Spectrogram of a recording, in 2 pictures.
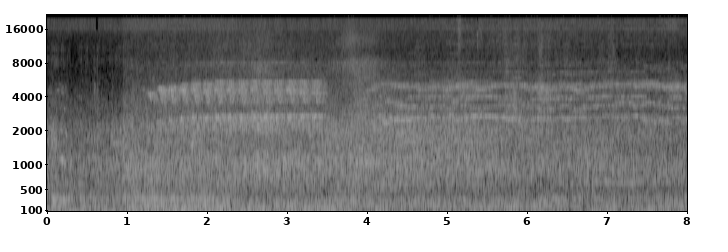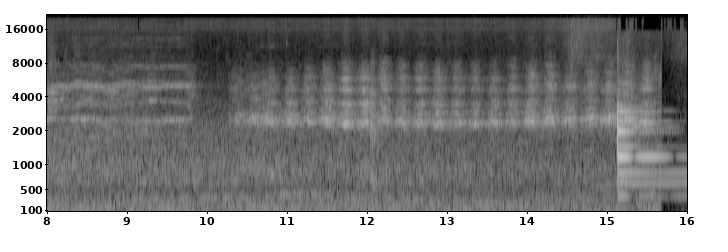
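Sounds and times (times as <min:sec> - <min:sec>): low city rumble: 0:00.0 - 0:15.8
high-pitched pulsing squeal: 0:01.1 - 0:11.0.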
